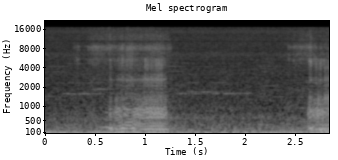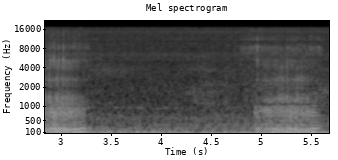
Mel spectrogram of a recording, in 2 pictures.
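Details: Pug asleep and snoring, three rasping low snores each lasting about a second, evenly spaced roughly every two seconds, with quiet gaps of breathing between them.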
